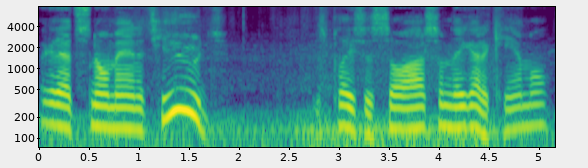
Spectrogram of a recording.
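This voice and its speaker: Man, thirties, enthusiastic vlogger, outdoor phone selfie recording, dark mellow tone. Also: a little high, unhurried, slight background noise. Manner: enthusiastic, chatty, exclaims often. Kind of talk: casual vlog narration. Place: outdoors at a Christmas tree farm. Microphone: phone held at arm's length.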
